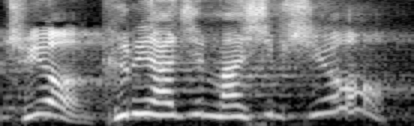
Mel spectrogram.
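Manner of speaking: high, loud, slow pleading protest; Peter's desperate loud objection; protesting plea. Retold or imitated. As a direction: beg him to stop, voice rising hard. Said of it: "항변하여".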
